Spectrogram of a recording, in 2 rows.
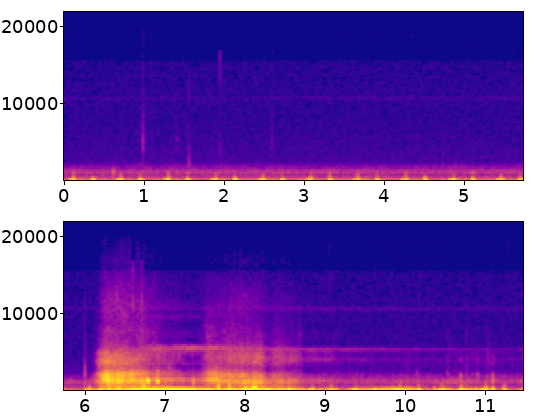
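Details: Self-recorded own heartbeat with fan off, taken shortly after heart began feeling unusually thumpy; fast steady beat about 110 a minute, rushing noise midway partly covering it. Heart sounds.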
